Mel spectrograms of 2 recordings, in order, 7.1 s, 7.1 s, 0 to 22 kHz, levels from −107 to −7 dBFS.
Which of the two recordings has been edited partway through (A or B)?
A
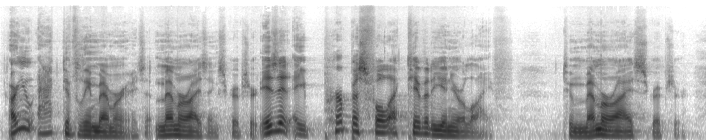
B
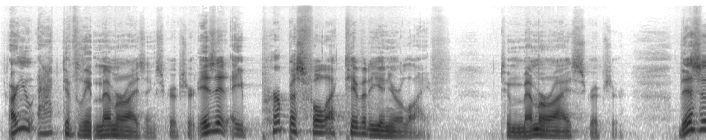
B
